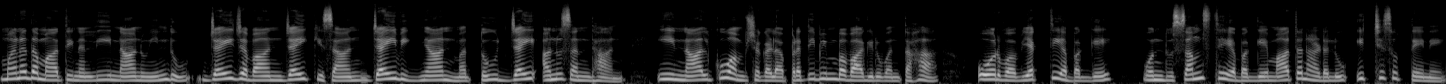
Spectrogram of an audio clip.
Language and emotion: Kannada, neutral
